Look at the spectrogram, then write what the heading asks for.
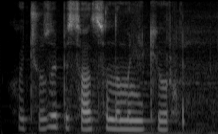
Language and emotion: Russian, neutral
